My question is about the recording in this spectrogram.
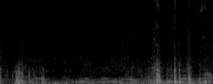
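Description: Quiet shop background between remarks: faint distant voices over a low steady hum, with a few light clicks or rustles near the end.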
